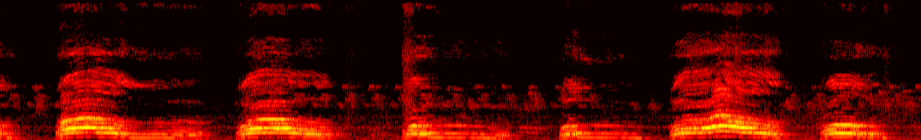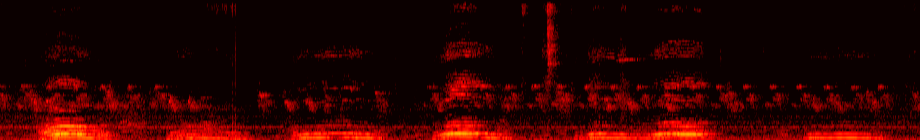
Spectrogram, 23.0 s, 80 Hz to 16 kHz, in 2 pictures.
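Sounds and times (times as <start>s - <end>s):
tomcat yowling: 7.0s - 11.2s.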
